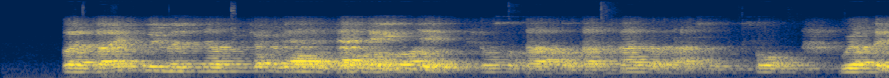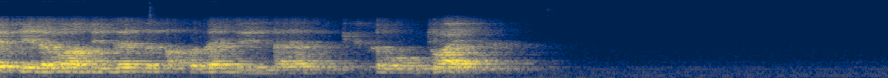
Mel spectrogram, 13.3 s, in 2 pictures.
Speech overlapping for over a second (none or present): present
